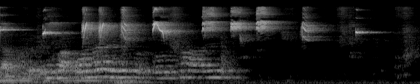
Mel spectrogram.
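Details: Magpie robin (konin), singing actively, used as a lure sound for training birds: sharp high chirps and bright whistled notes in quick bursts roughly every half second, with a low murmur of voices through the first half.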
